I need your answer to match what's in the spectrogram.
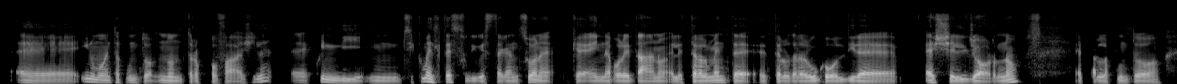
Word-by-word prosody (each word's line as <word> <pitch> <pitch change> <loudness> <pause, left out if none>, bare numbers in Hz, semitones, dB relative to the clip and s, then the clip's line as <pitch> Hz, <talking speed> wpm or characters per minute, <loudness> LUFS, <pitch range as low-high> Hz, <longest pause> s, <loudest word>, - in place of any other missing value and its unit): ehm, 85 -5 -2
in 135 - -1
un 120 - +2
momento 100 -3 0
appunto 90 -3 -3
non 90 -3 0
troppo - - -4
facile 115 - -4
e 90 -2 -8
quindi, 90 -9 0
mhmm, 80 -2 -4
siccome 140 +8 0
il 115 - -2
testo 105 -2 -2
di 90 - -3
questa 85 +1 -3
canzone, 80 +3 0
che 80 - -1
è - - -1
in 85 0 -1
napoletano 80 -1 +2
e - - -2
letteralmente, 90 +1 +2
ehm, - - -6
te 85 - -1
lo 80 - +1
traduco, 80 +3 +2
vuol 80 -1 +3
dire 75 -3 +3 0.2
"esce - - +3
il 85 0 +2
giorno", 85 - +2 0.5
e - - -5
parla 85 - 0
appunto 80 -3 -1
85 Hz, 180 wpm, -25 LUFS, 80-90 Hz, 0.5 s, vuol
